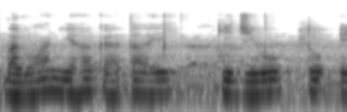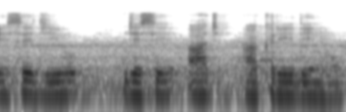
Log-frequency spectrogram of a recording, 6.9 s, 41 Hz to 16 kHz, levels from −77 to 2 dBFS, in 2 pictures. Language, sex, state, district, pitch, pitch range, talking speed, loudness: Hindi, male, Madhya Pradesh, Dhar, 110 Hz, 105-115 Hz, 120 wpm, -20 LUFS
